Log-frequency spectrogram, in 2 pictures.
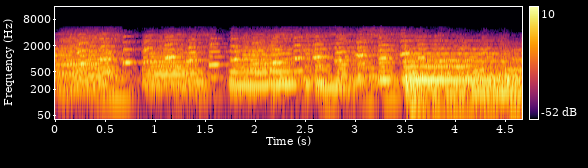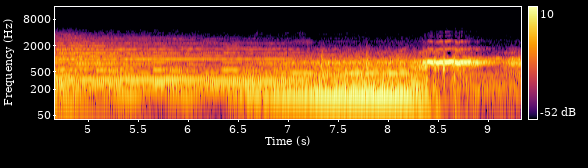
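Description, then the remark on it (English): A car races by with a roaring engine as it hurries to catch a train at its first stop, and its tires let out a sustained squeal near the end. The sound is loud, with no voices. “Look, get your car. We'll try and overkick... take the train at the first stop.”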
